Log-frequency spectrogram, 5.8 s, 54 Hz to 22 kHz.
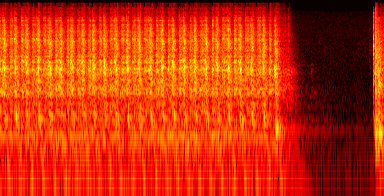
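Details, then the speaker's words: Longjia 50cc two-stroke scooter, cleaned carb and sorted electrics, powered by a 12 V portable jump starter with no battery: fast, even starter churn about three beats a second for four seconds, then it cuts out; never catches, cranking but no start. "I don't think it'll start. I think it's something else wrong, but we'll give it a go."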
